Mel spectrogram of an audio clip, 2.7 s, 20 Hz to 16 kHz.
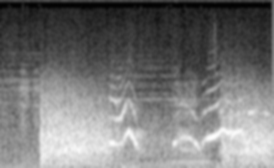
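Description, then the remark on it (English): A single gunshot at 81 Brentwood Lane, where a fight was reported: a sudden loud bang that booms and rings out for nearly a second, followed by wavering, high-pitched cries and a renewed burst of harsh noise. “I pulled up, got out of the car, and I heard a shot.”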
